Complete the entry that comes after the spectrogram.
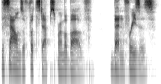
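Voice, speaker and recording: A man's voice: fairly low pitch, takes it slowly, dry recording, studio quality. A man giving scripted narration, reading a screenplay's stage directions as the narrator of a table read.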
